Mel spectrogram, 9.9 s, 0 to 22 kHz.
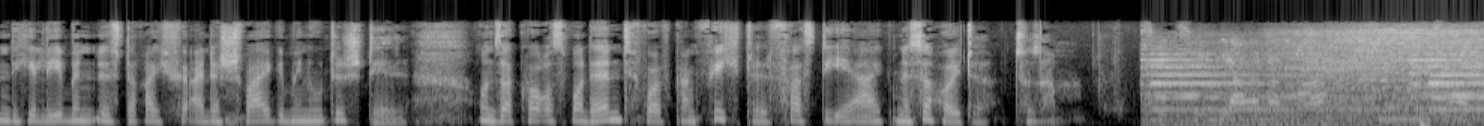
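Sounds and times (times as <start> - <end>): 
speech: 0.0 - 9.8
church bell ringing on the main square: 7.6 - 9.8.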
